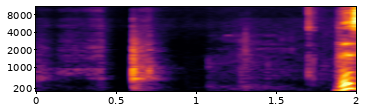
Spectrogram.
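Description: Chalk on a blackboard: a few short scratching strokes as the numeral 5 is written.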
